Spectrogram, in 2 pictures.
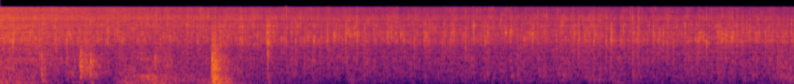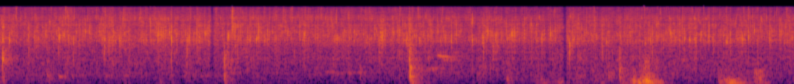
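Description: Chicken breasts frying in oil in a skillet: a steady sizzle, with a few light clicks scattered through it.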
